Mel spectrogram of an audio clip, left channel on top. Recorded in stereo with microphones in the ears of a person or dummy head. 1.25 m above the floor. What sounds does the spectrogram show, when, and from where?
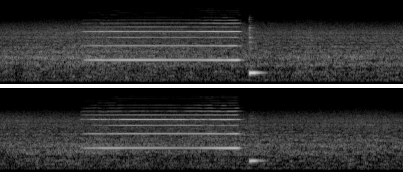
0.8 s a violin: 80° right, 2 m
2.5 s a cowbell: 70° left (ahead or behind), 0.6 m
